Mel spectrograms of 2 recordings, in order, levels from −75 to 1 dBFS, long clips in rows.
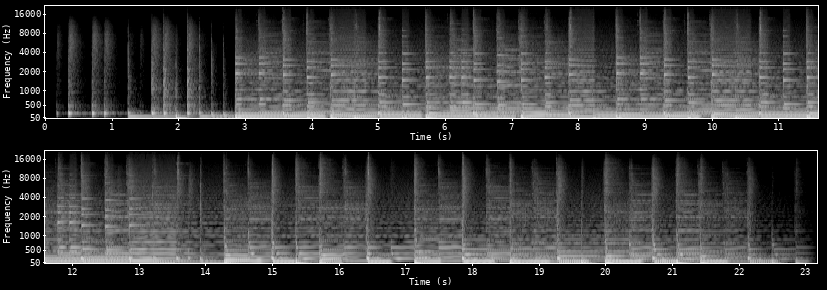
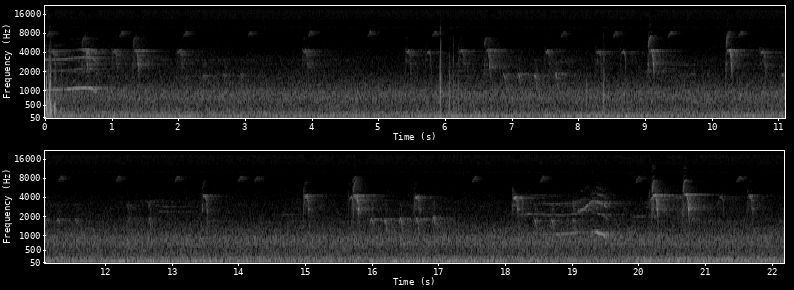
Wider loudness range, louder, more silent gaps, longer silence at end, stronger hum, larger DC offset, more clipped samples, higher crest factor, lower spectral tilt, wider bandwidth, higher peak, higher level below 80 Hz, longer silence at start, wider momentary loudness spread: about the same, 2 LU vs 3 LU; first, -21 LUFS vs -41 LUFS; neither; first, 0.15 s vs 0 s; neither; neither; neither; second, 16 dB vs 28 dB; about the same, -5.5 dB/octave vs -4.5 dB/octave; about the same, over 20 kHz vs 19 kHz; first, -2 dBFS vs -12 dBFS; first, -24 dBFS vs -54 dBFS; first, 0.2 s vs 0 s; first, 9 LU vs 6 LU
